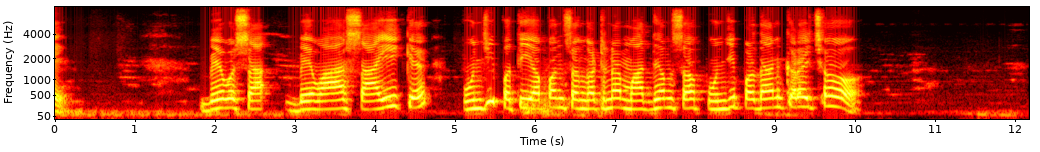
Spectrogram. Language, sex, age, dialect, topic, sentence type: Maithili, male, 36-40, Eastern / Thethi, banking, statement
